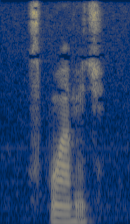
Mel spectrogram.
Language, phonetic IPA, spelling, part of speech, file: Polish, [ˈspwavʲit͡ɕ], spławić, verb, LL-Q809 (pol)-spławić.wav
